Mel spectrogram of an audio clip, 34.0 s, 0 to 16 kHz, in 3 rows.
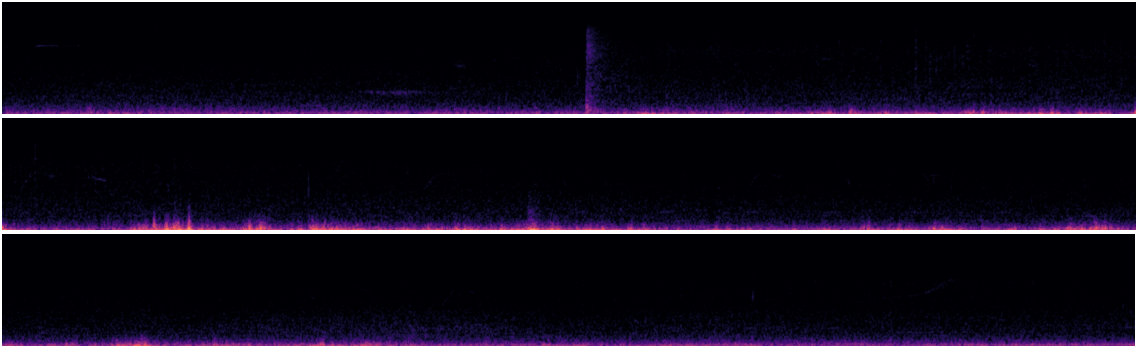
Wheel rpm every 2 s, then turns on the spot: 0, 0, 0, 0, 0, 0, 0, 0, 0, 0, 0, 0, 0, 0, 0, 0, 0.
none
